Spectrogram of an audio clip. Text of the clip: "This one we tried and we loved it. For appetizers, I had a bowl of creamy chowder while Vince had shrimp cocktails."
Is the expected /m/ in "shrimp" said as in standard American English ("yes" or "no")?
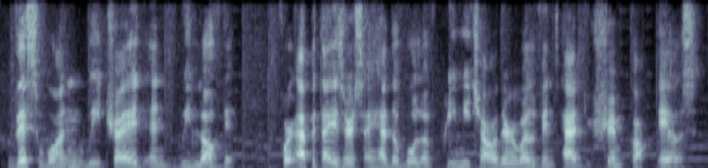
yes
